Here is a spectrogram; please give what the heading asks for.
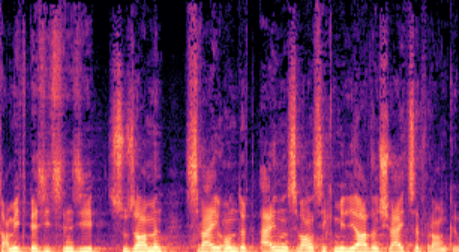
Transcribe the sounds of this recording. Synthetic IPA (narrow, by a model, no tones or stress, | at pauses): d̥amɪtb̥əzɪt͡sənziː | t͡suzamən | t͡sv̥aɪɦʊndətʔaɪnʊntt͡sv̥ant͡sɪçmɪljaɐdənʃv̥aɪt͡səfʁaŋkən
